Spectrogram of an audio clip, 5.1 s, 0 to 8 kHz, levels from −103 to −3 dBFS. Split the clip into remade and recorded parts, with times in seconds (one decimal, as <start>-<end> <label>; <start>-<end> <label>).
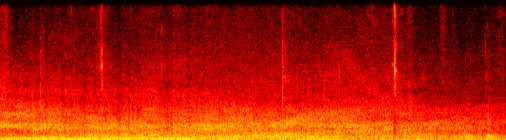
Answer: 0.0-5.1 recorded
